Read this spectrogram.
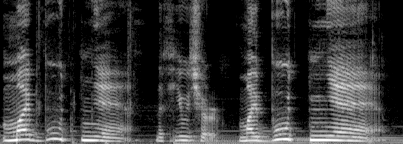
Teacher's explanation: Because of Є, Н is pronounced softly as Н.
